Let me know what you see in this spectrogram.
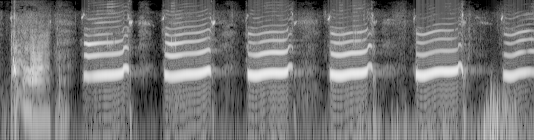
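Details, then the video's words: Dog howling in drawn-out tonal wails, each about half a second long and rising slightly at the end, repeated roughly once a second; a brief voice-like sound opens the sequence. "sounds of dog @@aaUUUU aaUUUU"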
